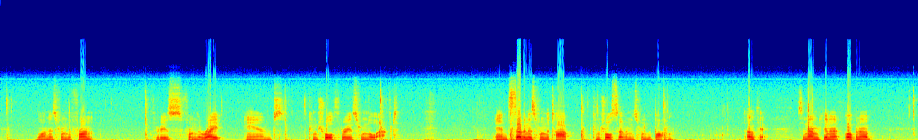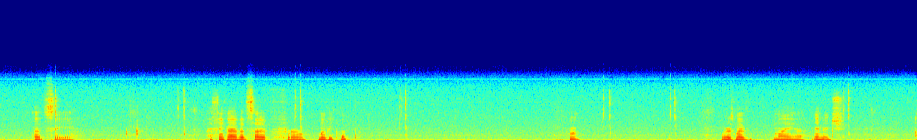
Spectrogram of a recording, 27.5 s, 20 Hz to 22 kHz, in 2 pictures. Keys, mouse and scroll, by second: 0.3 KP_1, 2.3 KP_3, 4.4 ctrl+KP_3, 5.9 KP_1, 7.8 KP_7, 8.8 ctrl+KP_7, 10.1 KP_1, 16.7 click, 18.5 click, 19.9 click, 26.7 click.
